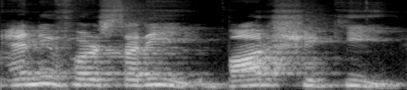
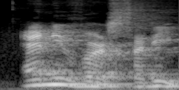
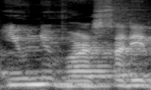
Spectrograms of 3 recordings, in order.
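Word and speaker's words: anniversary: office on time এরপর এনিভার্সারি প্রত্যেকটা জিনিসের আমরা যদি এনিভার্সারি পালন করি বার্ষিকী এক বছর পর পর সেটাকে আমরা বলছি এনিভার্সারি এটা উচ্চারণ হবে এনিভার্সারি ইউনিভার্সিটি না বা ইউনিভার্সারি না এটা হচ্ছে এনি ভার্সারি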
